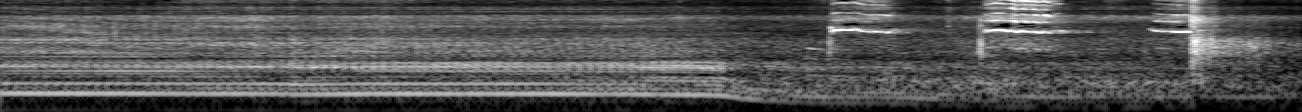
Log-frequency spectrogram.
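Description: Car engine held at steady high revs while spinning its tyres, then dropping off about three and a half seconds in. It is followed by a few short high-pitched squeals and a sharp crack near the end.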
